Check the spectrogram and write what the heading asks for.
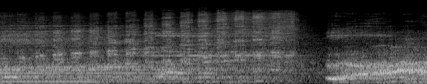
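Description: Dance-show soundtrack over loudspeakers, a stretch of sound effects with a fast pulsing rhythm. It cuts out briefly about three seconds in, then comes back louder.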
